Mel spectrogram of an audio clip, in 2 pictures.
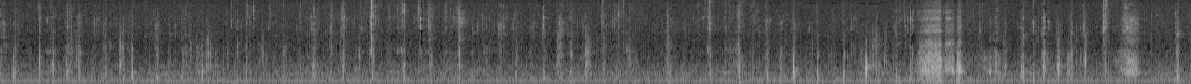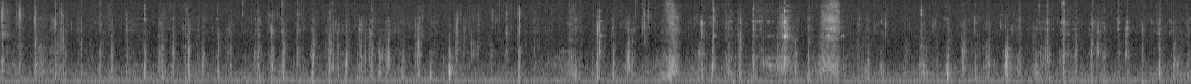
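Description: Close-miked chewing and biting of spicy mala xiang guo, with many small wet mouth clicks. A longer, louder mouth sound comes about twelve seconds in. A faint steady low hum runs underneath.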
